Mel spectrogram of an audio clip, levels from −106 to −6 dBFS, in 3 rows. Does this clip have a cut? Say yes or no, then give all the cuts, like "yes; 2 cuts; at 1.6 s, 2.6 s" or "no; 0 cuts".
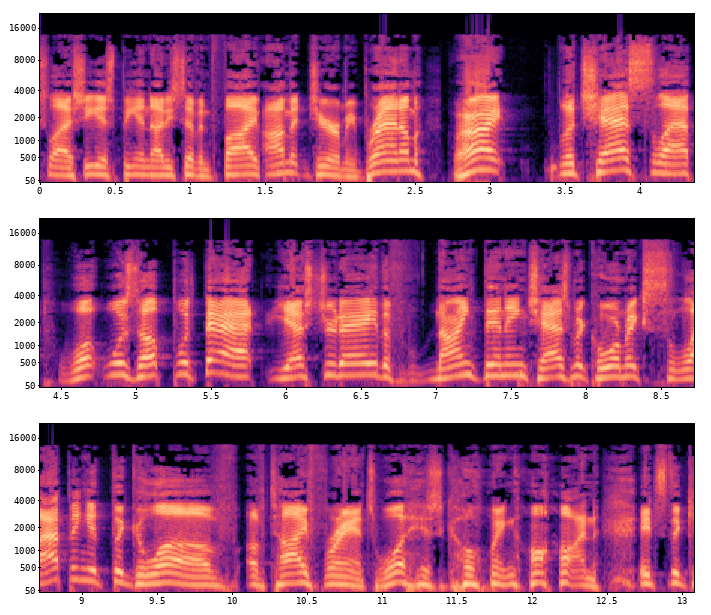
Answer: yes; 2 cuts; at 1.5 s, 2.7 s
